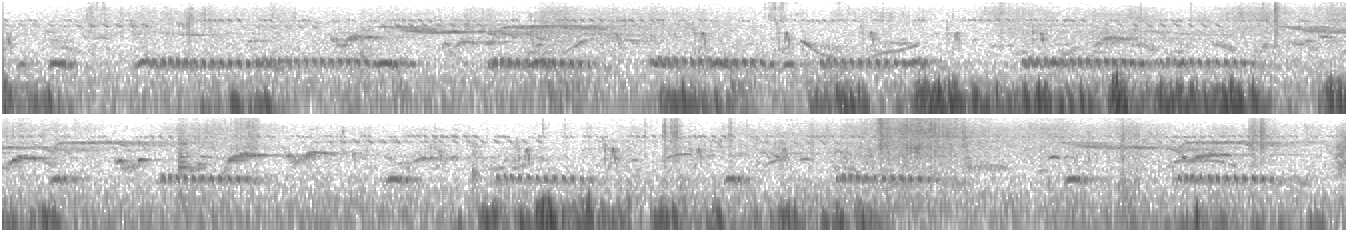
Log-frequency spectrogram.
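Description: An African bush elephant feeding on a bush at close range: irregular low rustling and tearing of leaves and branches, loudest a few seconds in and again around seven seconds. Behind it, birds call, one with a short repeated note about twice a second.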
